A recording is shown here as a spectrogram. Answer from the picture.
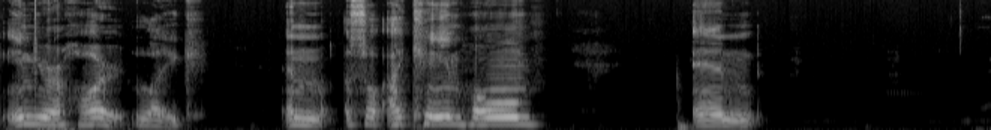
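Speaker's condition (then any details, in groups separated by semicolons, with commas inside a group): Cerebral palsy, mixed, mild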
